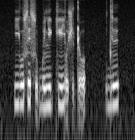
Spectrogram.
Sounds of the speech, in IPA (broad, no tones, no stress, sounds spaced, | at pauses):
j u s ɨ s ṵ b ə lʲ ɨ kʲ ɨ j o̰ ʃ a̰ ʈ o̰ | d ɨ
